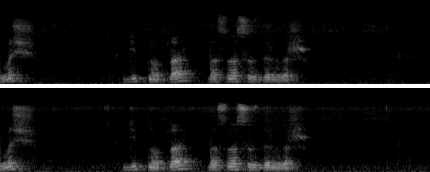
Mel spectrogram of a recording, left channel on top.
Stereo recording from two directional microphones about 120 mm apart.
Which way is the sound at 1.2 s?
15° right (ahead or behind).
